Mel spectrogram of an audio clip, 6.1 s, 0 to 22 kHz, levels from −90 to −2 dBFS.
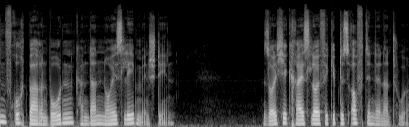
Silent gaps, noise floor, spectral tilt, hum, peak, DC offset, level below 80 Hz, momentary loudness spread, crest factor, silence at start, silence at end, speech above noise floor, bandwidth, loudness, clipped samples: none; -60 dBFS; -5.5 dB/octave; none; -8 dBFS; under 0.1%; -50 dBFS; 10 LU; 18 dB; 0 s; 0 s; 35 dB; 17.5 kHz; -25 LUFS; under 0.1%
